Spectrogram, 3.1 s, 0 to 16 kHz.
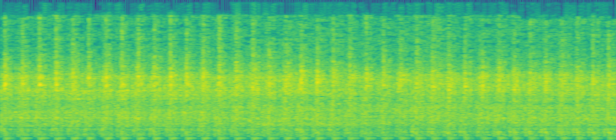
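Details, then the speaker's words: Suzuki DRZ400 after swapping in an eBay engine, cold on choke: quick, even single-cylinder thumping at a steady rate, no knocks or misses; started first try, healthy idle, only an oil leak noted. "the engine was 7 700 bucks um started right up the very first time I hit the button um the only issue was that leak with the oil down there"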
